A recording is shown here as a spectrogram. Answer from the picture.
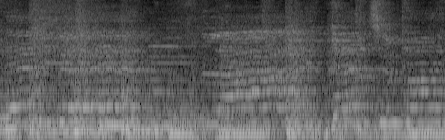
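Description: A woman sings lead with a live pop band: bass guitar, drums with cymbals, saxophone and keyboard playing behind her.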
